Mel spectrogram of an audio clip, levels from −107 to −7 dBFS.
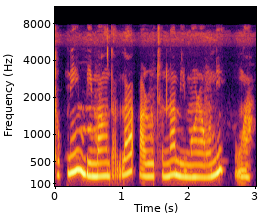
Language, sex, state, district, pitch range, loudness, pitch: Garo, female, Meghalaya, West Garo Hills, 235-285 Hz, -16 LUFS, 245 Hz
